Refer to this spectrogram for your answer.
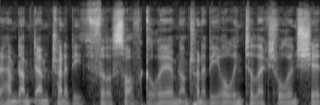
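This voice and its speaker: Recorded very cleanly against a silent background, a very deep, low male voice, dry and close with no echo. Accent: Australian. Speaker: streamer. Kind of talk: gameplay livestream commentary. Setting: livestream. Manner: casual, halting.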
